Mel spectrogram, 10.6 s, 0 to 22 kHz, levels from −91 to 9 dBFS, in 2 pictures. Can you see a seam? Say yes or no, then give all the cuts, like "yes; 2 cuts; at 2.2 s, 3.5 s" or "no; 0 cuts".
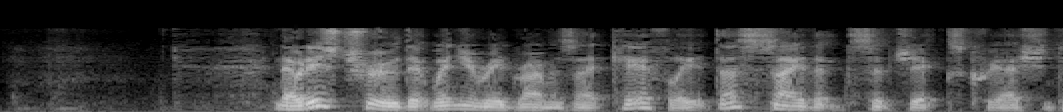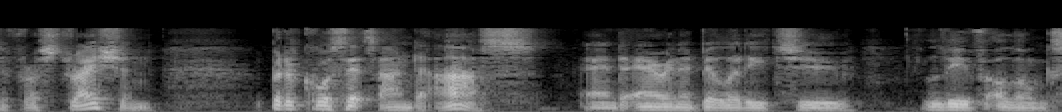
yes; 2 cuts; at 4.2 s, 8.1 s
